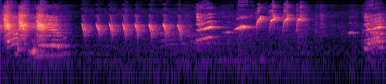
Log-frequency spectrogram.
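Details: A long-tailed shrike mimics a lovebird with a quick series of dry, high chips, then a few rising whistles and squeaky notes, ending after a short pause with another harsh burst.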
